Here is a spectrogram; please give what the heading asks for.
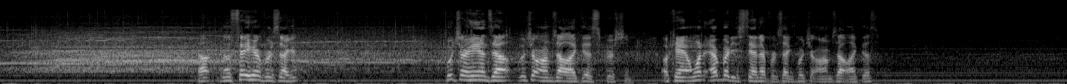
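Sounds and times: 
audience clapping: 0.0 - 7.4
speech: 2.0 - 3.2, 4.4 - 8.9.

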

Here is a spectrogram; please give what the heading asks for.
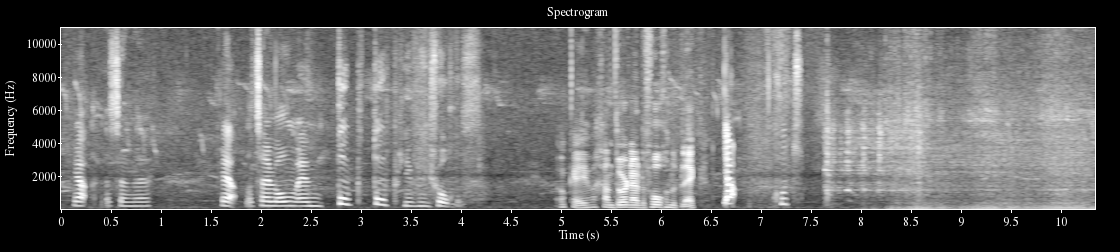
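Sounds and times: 
speech: 0.1 - 4.3, 5.0 - 6.6, 7.2 - 7.5
car engine cranking and starting: 7.6 - 10.3.

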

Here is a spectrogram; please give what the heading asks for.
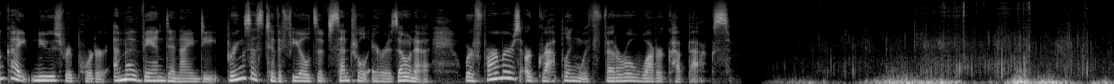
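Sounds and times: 
speech: 0.1 - 7.4
footsteps crunching through a dry alfalfa field: 7.6 - 11.1.

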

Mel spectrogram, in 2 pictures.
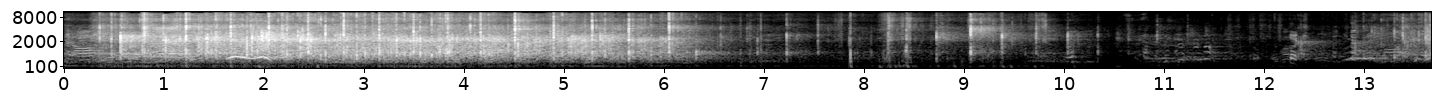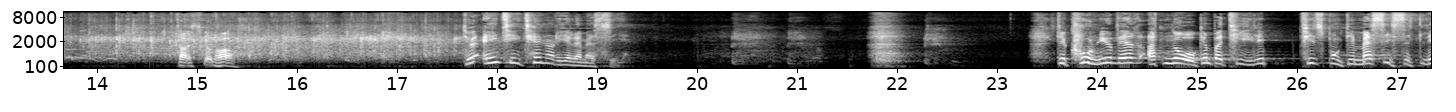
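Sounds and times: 
audience applause: 0.3 - 6.7, 12.9 - 18.4
speech: 14.8 - 15.6, 17.7 - 19.3, 23.6 - 27.3.

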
